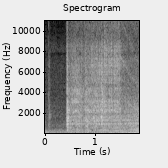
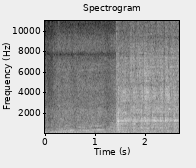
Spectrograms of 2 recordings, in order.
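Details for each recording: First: 2005 Hyundai Santa Fe 3.5 that had crank no-start with no spark, after replacing the sensor: brief crank catches quickly into a steady, even idle with no misfire; starts normally. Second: 2005 Hyundai Santa Fe 3.5 V6, crank no start: starter spins the engine at an even pace but it never fires. No spark at the pulled coil, and the coils are shared between cylinders.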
